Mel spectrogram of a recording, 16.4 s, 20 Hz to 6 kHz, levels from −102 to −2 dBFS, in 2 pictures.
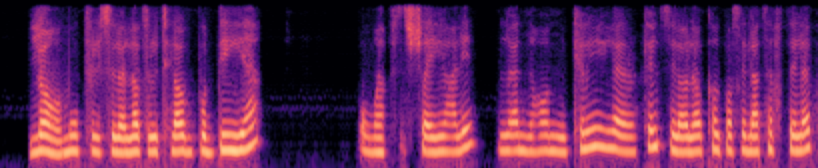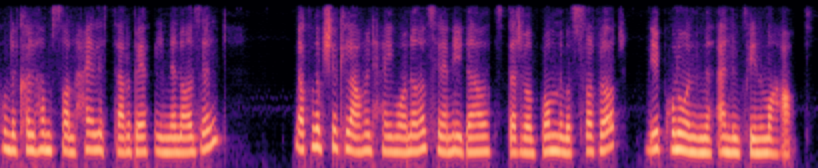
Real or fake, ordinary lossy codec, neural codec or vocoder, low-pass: fake; none; codec, 16 kHz in and 24 kHz out, 0.6 kbps, FocalCodec, streaming, 4096 codes; 5.4 kHz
